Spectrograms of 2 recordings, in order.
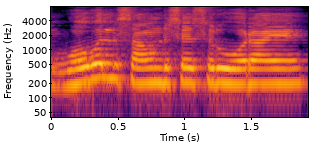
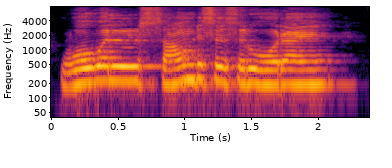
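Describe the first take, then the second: No difference in how they are said.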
